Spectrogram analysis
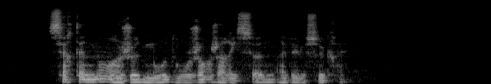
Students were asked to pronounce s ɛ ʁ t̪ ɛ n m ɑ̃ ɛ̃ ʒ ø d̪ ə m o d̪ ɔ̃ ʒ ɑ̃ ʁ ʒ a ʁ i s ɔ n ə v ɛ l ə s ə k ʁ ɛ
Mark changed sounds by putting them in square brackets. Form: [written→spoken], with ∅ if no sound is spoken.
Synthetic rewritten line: s ɛ ʁ t̪ ɛ n m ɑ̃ ɛ̃ ʒ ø d̪ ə m o d̪ ɔ̃ ʒ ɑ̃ ʁ ʒ a ʁ i s ɔ n [ə→a] v ɛ l ə s ə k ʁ ɛ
